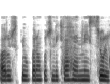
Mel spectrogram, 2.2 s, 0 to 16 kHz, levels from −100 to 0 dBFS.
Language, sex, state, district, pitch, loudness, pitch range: Hindi, female, Chhattisgarh, Sarguja, 200 Hz, -20 LUFS, 195-200 Hz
